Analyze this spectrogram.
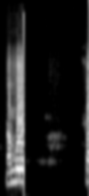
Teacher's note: மேல் பல்லு கீழ் பல்லுக்கும் நடுவுல நாக்க வச்சு சொல்லணும்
